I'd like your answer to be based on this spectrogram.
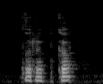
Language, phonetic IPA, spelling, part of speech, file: Polish, [tɔˈrɛpka], torebka, noun, LL-Q809 (pol)-torebka.wav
